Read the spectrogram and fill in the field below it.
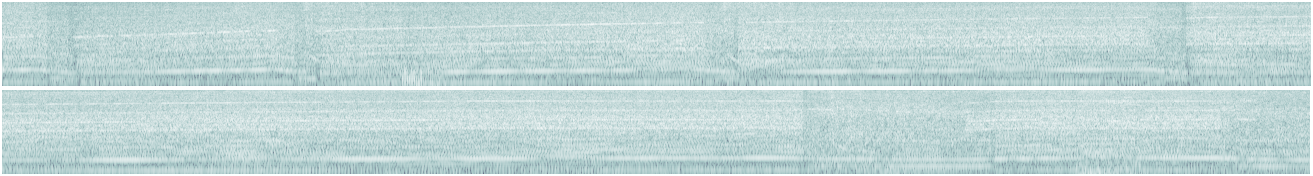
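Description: A racing car engine roars at high revs, rising in pitch and dropping briefly with each gear change.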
